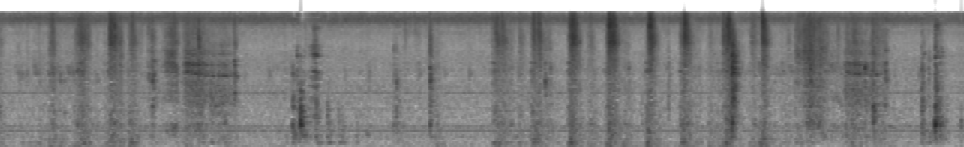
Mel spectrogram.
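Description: A paring chisel scraping and cutting wood, paring the bottom of a notch flat to a scribed line: a run of scraping strokes, a sharp knock about four seconds in, then short cuts about two a second and more scraping near the end.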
